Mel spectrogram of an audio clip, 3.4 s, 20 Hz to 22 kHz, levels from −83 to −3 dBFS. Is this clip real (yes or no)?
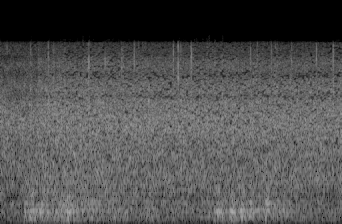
yes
